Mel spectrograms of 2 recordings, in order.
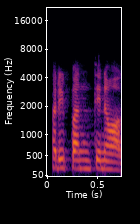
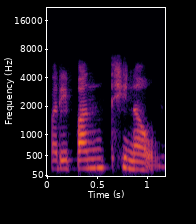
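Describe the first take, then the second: First: The middle t is plain, without a breath. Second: The middle t has a puff of breath. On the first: The speaker calls it wrong. "ಸಣ್ಣ ತ ಇದ್ರೆ ಪರಿಪಂಥಿನವ್ ಆಗುತ್ತೆ" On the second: The speaker calls it right. "ಅಲ್ಲಿ ದೊಡ್ಡ ಥ ಇದೆ"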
